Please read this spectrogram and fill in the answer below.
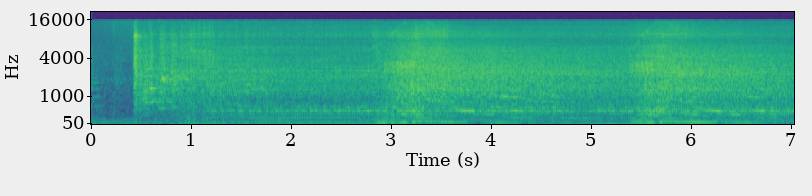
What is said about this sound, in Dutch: is toch een heel bescheiden geluid, vind ik weer, persoonlijk. Bescheiden inderdaad, heel bescheiden. Kleine motoren, eh, toch wel een beetje pk's erin, maar dat is een heerlijke gezinsfatuur.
